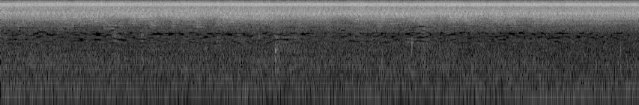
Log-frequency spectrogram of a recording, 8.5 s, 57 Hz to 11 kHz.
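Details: Massed cicadas singing in August 2008, an unbroken, intense high-pitched buzzing wall of sound that stays even in loudness from start to finish, with only faint low background rumble.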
